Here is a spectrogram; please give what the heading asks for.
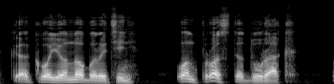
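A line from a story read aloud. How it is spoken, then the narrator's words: Grumbling. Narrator (Russian): проворчал он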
